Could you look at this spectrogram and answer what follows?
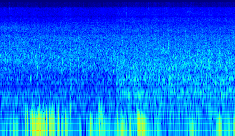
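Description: Waterfall stream at Chim Yai waterfall, Ban Khao Phluang, Phetchabun, Thailand, rushing in a steady broadband wash with low gurgling surges, heard close and continuous with no voices.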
